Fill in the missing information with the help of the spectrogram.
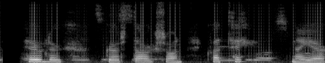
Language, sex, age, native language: Icelandic, other, 13, Icelandic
